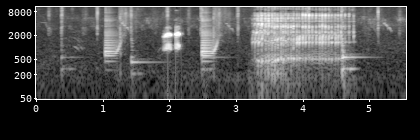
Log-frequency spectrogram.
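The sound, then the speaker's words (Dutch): A frog croaking: a few short, low, raspy croaks spaced apart, followed by a longer rattling croak made of rapid pulses, with quiet gaps in between. “Nee, dat was het geluid van een kikker.”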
